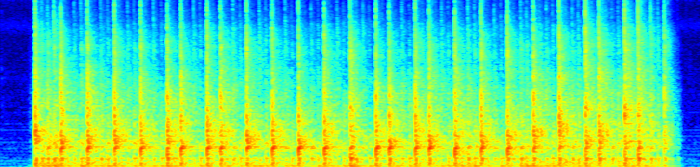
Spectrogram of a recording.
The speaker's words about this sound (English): And uh, finally, here is drumming knock number three.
